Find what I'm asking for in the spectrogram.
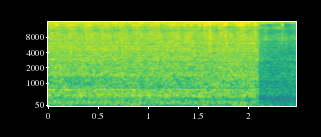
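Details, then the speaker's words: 2008 Dodge Avenger after the customer's head gasket and timing job, with the intake patched and the EGR blocked off and unplugged: a smooth, even idle with no stumble or hiss for two seconds before it goes quiet; running normally, with the intake patch holding. "And I had the EGR unplugged, but she seems to be running pretty smooth. The patch on the intake is holding."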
